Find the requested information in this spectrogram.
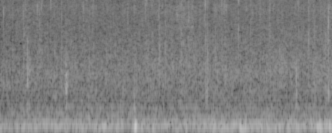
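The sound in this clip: Rain falls on huge trees as a steady, dense patter of drops, with scattered louder drips and one sharper knock standing out.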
